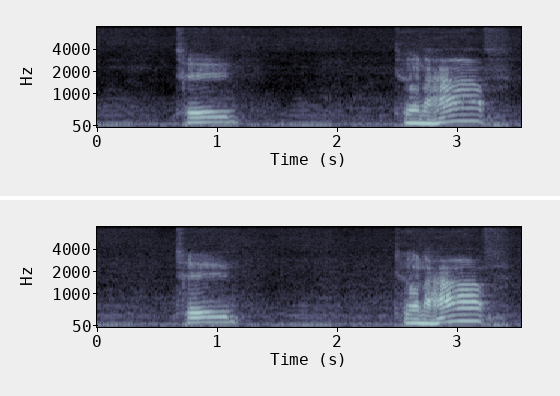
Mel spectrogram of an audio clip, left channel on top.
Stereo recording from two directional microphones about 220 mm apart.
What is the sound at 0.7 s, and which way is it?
Speech, 30° right (ahead or behind).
